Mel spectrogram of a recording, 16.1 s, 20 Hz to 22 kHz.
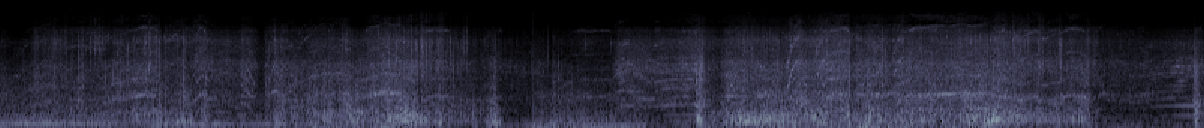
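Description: Traxxas XRT 8S electric RC truck running hard: the motor's whine rises and falls with the throttle over the noise of tyres on gravel and dirt, with a few sharp knocks from landings.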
